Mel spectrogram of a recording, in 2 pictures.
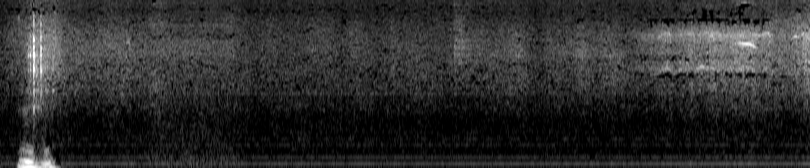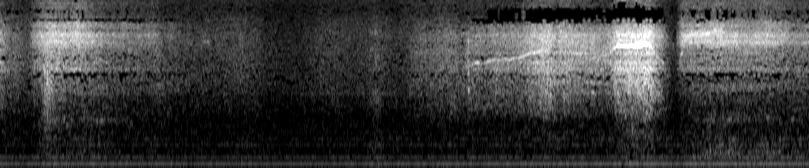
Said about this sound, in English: Is it him breathing? It's not me. It's not me breathing.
